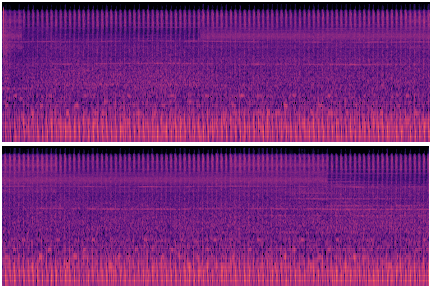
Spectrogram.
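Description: Gunfire rattles from a helicopter in GTA V, rapid bursts layered over a constant rotor and engine drone, steady and loud throughout with no talking.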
